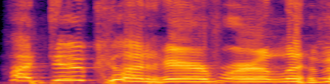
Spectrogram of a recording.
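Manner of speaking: hammed-up indignant heckler; heckler's voice. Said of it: "you just hear this voice".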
